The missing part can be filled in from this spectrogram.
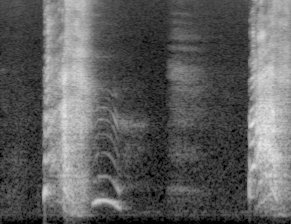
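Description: Two sharp, explosive sneezes, the first followed by a short rising-falling vocal sound; sneezing.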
